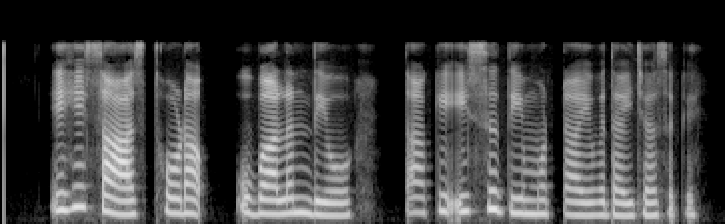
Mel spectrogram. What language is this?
Punjabi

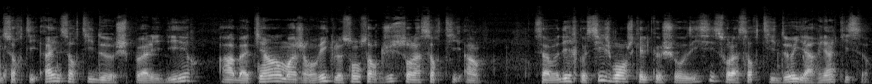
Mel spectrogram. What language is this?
French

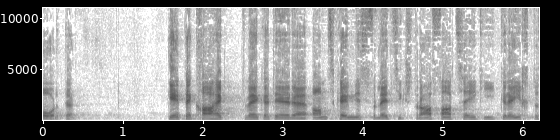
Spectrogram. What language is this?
Swiss German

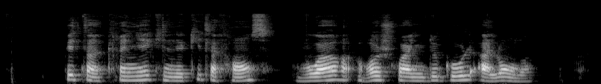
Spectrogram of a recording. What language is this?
French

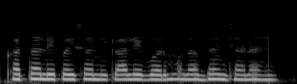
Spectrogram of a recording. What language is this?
Chhattisgarhi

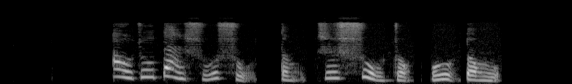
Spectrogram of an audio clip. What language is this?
Chinese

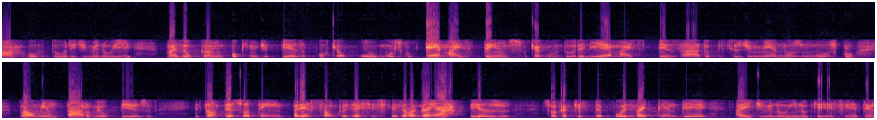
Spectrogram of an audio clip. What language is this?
Portuguese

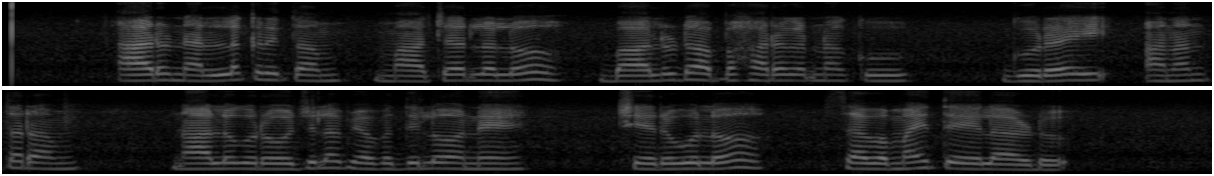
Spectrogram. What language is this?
Telugu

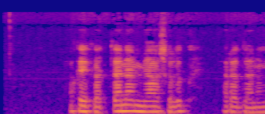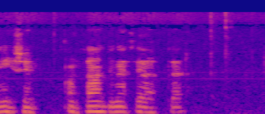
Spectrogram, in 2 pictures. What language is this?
Turkmen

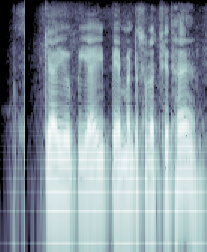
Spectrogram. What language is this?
Hindi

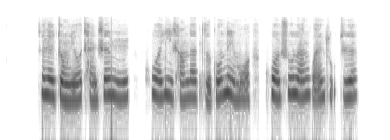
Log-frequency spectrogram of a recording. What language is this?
Chinese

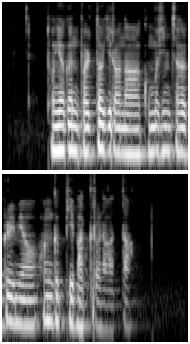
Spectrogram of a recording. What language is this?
Korean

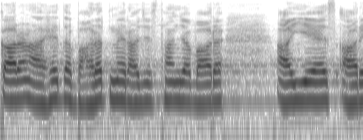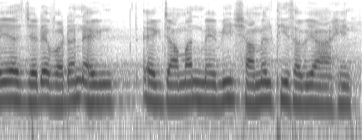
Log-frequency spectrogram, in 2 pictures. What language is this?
Sindhi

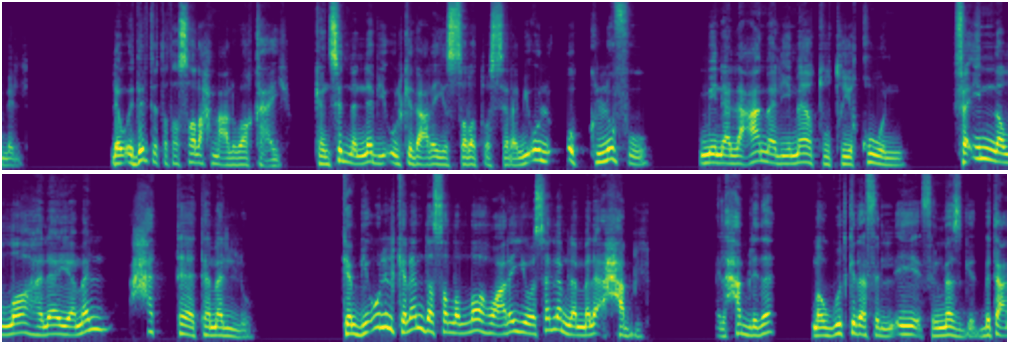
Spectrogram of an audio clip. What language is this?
Arabic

